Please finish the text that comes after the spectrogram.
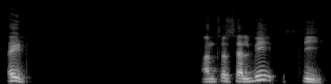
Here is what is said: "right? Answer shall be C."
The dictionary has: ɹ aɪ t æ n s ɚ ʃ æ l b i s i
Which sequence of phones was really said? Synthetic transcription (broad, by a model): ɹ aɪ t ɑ n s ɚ s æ l b i s i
